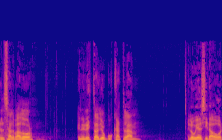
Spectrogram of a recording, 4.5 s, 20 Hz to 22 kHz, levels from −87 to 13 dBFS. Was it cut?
no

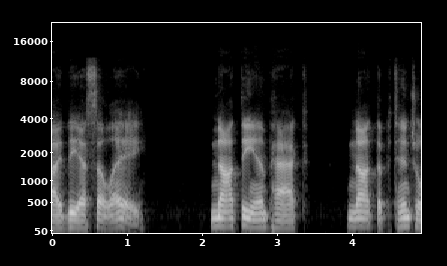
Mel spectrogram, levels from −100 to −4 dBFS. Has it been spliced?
no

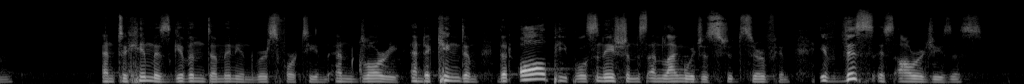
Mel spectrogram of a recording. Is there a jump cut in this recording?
yes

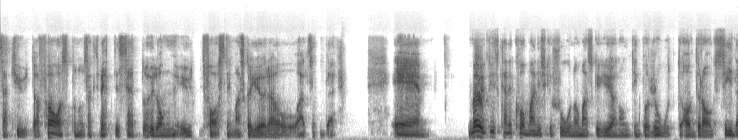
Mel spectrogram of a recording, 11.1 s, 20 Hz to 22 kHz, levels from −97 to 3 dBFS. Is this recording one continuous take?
yes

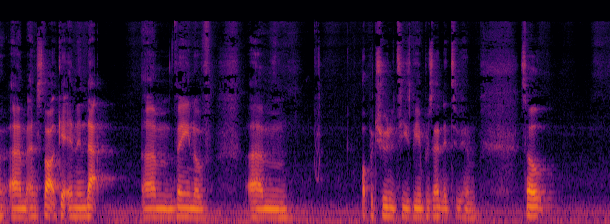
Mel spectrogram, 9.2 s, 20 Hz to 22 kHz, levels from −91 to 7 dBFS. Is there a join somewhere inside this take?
no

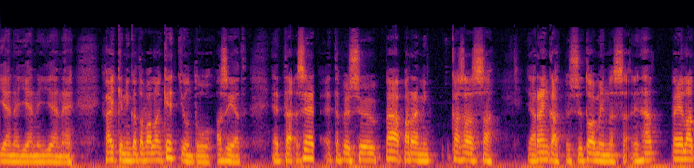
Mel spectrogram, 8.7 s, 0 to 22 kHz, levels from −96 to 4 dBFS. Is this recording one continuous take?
no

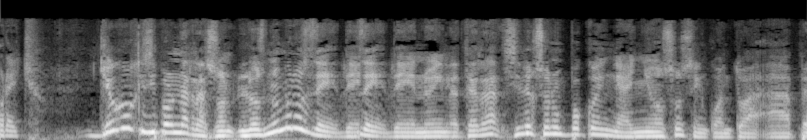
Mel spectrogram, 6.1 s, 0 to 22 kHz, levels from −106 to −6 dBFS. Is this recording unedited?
no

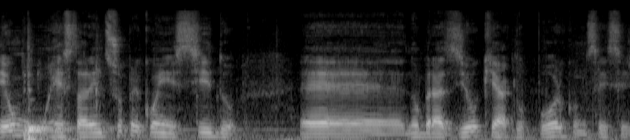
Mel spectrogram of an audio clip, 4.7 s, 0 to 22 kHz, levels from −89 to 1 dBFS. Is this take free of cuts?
no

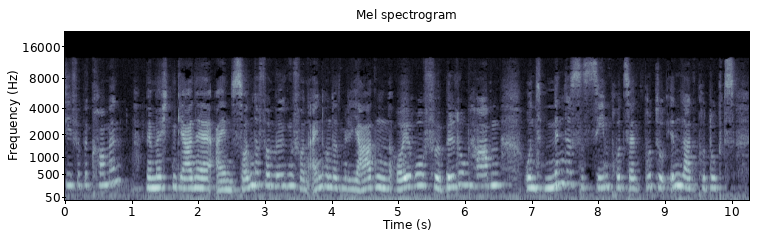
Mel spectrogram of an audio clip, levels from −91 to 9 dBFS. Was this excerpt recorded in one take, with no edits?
no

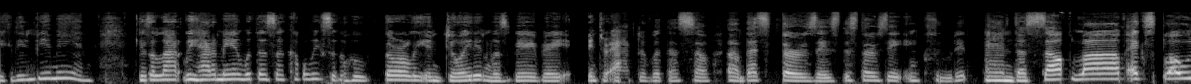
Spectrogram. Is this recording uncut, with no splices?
no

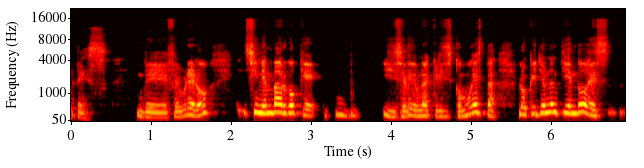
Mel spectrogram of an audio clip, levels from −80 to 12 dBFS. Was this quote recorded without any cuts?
no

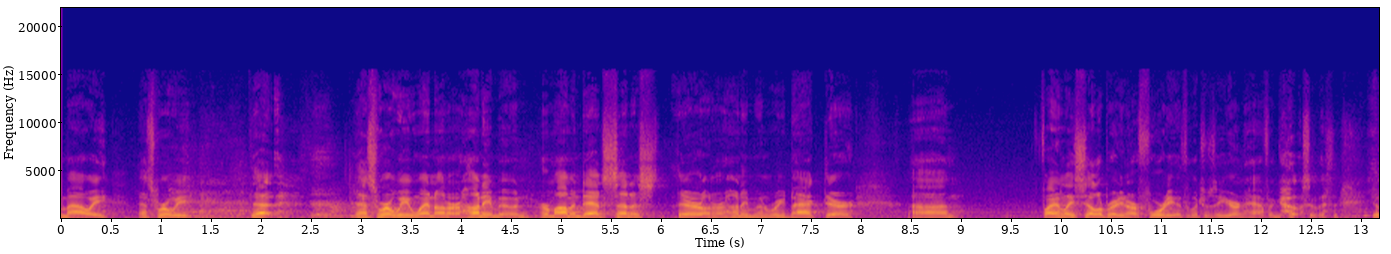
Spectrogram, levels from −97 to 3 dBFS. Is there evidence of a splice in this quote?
yes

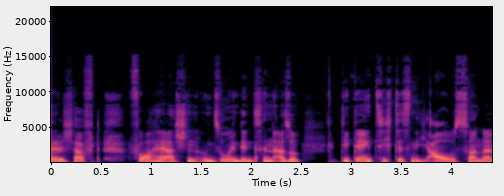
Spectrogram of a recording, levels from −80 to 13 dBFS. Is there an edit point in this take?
yes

